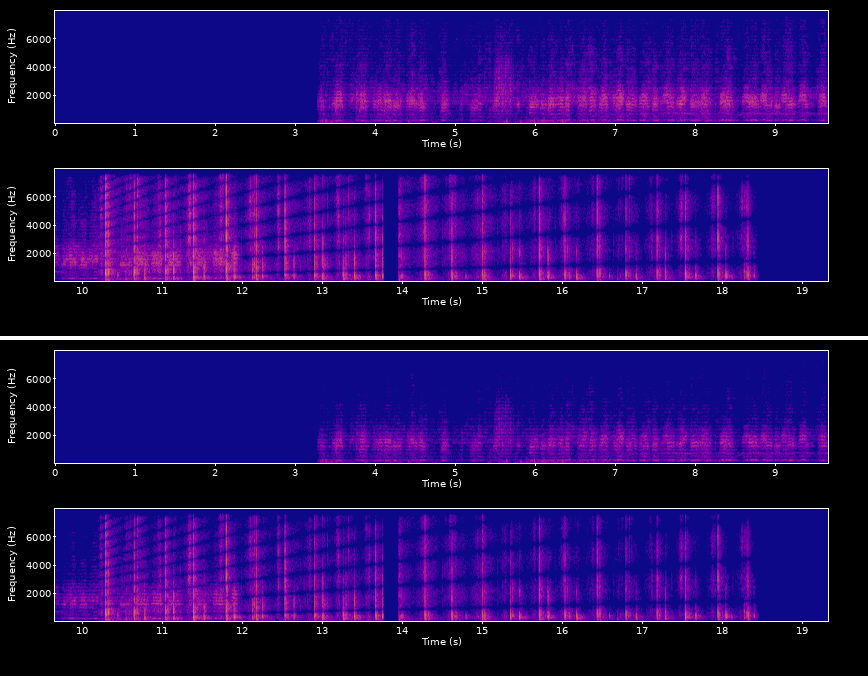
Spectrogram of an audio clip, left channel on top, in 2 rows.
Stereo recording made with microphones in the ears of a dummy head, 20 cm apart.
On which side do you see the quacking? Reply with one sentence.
You can hear the quacking on the left.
